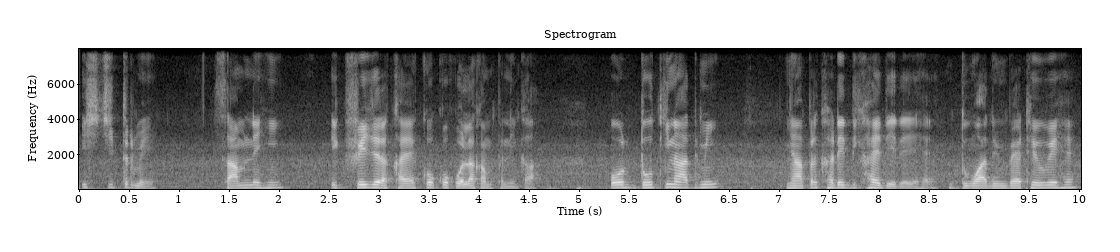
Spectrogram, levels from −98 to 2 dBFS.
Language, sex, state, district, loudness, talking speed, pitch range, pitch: Hindi, male, Uttar Pradesh, Saharanpur, -18 LUFS, 175 wpm, 120-150 Hz, 140 Hz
